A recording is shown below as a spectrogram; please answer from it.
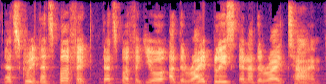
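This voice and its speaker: A man hosts an online business webinar, warmly calling out attendees one by one. His voice is bright and forceful. Faint music plays behind him on the video call. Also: on the high side, normal speed. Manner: friendly, greets attendees by name. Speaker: webinar host. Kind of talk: welcoming webinar hosting.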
